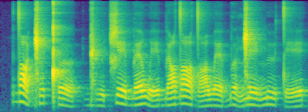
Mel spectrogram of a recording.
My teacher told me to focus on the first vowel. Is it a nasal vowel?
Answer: no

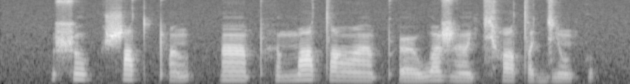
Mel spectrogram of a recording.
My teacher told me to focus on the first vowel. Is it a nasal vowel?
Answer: no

